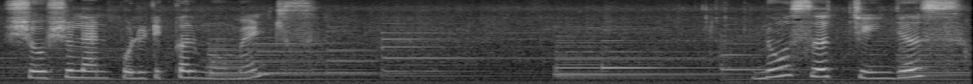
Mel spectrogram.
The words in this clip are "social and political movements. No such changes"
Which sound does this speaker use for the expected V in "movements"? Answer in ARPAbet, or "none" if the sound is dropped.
none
